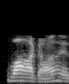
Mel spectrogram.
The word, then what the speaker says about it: Schlage: So it would be a mortise lock, Schlage mortise lock, or Flagge, as the Germans would pronounce it.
